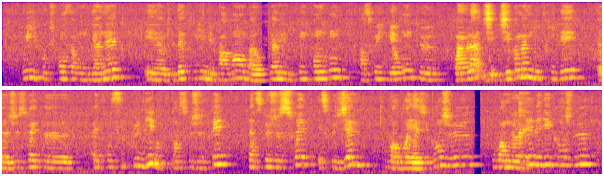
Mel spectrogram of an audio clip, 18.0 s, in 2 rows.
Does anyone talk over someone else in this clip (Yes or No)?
No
